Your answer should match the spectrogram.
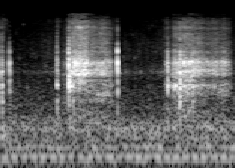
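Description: A camera lens being popped off the camera close to the microphone: two short scraping bursts with sharp clicks.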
